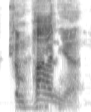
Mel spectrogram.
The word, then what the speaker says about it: Campagna: Campagna there we go Campagna I see it now now my brain's seeing it in in the yes okay where compania compania I got it compania the g is silent everybody knows everybody knows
